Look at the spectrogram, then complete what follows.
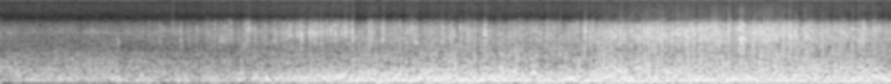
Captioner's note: fire whooshing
